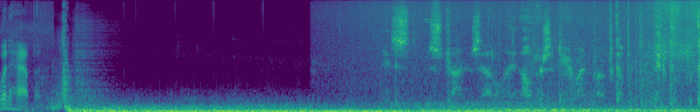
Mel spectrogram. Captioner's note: whispering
